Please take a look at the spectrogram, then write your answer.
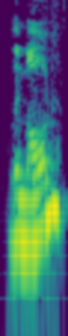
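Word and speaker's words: limón: This is fiery chile limon. Limon? I don't know. It's the accent on the O.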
